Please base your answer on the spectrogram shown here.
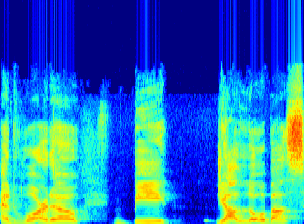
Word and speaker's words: Eduardo Villalobos: So I'm going to try my pronunciation, okay? Okay. Dr. Eduardo Villalobos.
